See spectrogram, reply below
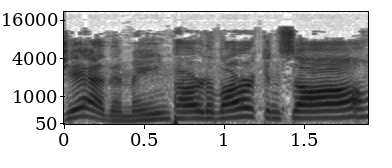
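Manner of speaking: put-on heavy, thick Southern accent, very loud. Retelling his grandpa's answer about where he's from, Walker's thick Southern accent. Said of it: "with his thick Southern accent".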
